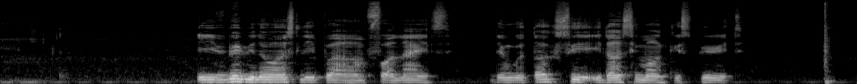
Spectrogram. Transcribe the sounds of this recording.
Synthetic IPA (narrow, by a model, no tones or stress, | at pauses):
ifbebinowɔ̃nslipafɔnaɪt | dɛ̃mɡotɔksiidɔ̃nsimɔ̃ŋkispiɹit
